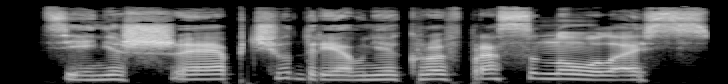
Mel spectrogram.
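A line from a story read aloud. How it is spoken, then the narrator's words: Quavering rattling female voice. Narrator (Russian): дребезжащим голосом произнесла повелительница луналиких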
